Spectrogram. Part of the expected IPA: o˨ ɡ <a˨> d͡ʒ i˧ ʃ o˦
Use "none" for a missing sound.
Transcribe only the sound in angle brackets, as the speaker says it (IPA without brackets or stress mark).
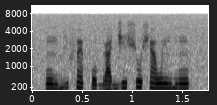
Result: a˨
